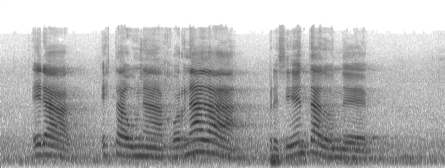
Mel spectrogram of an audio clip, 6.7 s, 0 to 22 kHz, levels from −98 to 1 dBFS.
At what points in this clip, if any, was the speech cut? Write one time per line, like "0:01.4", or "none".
0:03.9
